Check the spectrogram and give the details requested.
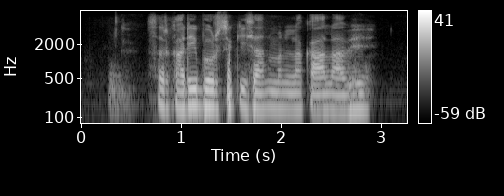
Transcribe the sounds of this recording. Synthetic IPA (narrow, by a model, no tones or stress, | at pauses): səɾkaːɾiboːɾsekɪsaːnmənlakaːlaːbeː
